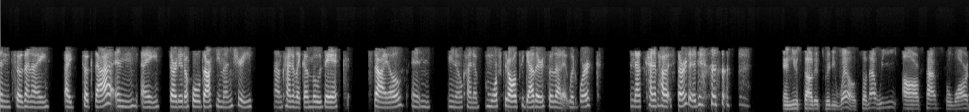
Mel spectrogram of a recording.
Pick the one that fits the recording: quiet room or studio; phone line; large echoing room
phone line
